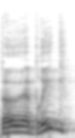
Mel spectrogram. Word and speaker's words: Bögebryg: ales and this is called burger blue in Danish with Danish pronunciation there and it is a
